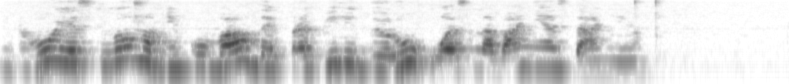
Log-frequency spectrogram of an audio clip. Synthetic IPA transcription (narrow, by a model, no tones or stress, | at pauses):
d̪vɔjɛslˠɔmɐvʲikuvɑlˠd̪ɨpɾɐbʲilʲid̪ɨɾuuɐsnavanʲijɐzd̪anʲijʊ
